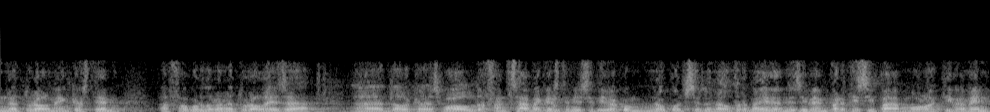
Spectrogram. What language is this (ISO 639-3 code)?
cat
